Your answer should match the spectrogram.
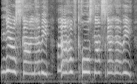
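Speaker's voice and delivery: very high, meek quavering coaches. A narrator's reading. Cowed coaches answering stern Skarloey, meek quaver. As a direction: quaver it meekly. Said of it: "quavered the coaches meekly".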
